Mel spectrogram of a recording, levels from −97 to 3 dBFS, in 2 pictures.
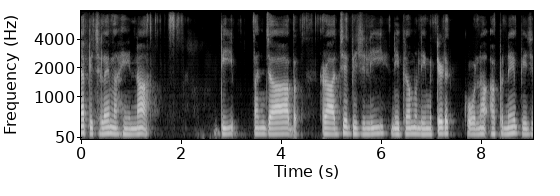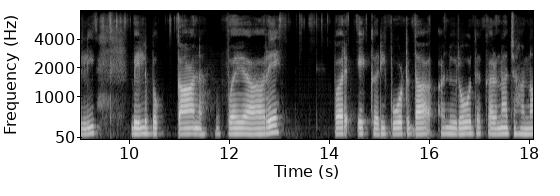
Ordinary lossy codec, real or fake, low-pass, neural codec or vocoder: none; fake; none; codec, 16 kHz, 2 kbps, X-Codec, WavLM features, trained on Multilingual LibriSpeech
